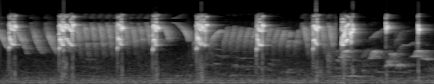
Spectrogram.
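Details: Lovebird in a lure recording of the 'ngetik' ticking style, meant to draw long chattering from other lovebirds: sharp, high chips roughly every second, linked by buzzy, rasping descending chatter.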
